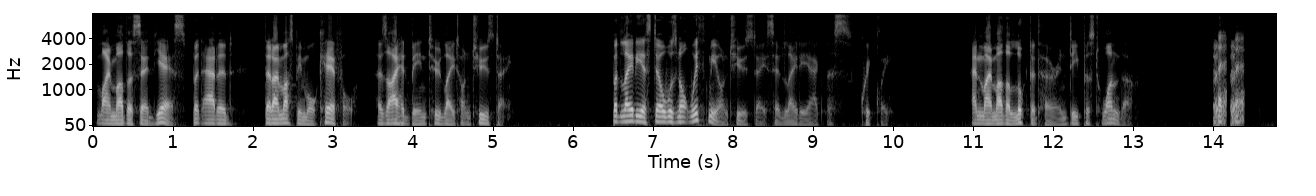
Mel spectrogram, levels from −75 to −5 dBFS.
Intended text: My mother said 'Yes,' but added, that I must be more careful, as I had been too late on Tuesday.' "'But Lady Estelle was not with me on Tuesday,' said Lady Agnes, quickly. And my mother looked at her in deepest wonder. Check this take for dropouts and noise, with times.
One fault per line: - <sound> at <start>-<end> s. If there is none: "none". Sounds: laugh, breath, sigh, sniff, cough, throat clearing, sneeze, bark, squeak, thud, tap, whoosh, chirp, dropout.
- laugh at 14.0-14.4 s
